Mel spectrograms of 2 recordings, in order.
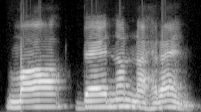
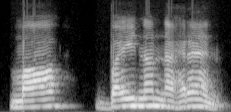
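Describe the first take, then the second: First: ما بین النہرین with بین as ben; Urdu pronunciation. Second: ما with a pause, then بین as bain, النہرین as annahrain; Arabic way: ما, pause, bain annahrain; Arabic pronunciation. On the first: Teacher contrasts the Urdu reading of ما بین النہرین. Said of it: "اگر آپ اردو میں پڑھیں گے". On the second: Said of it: "اگر آپ عربی تلفظ کریں گے". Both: Shown as a demonstration.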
